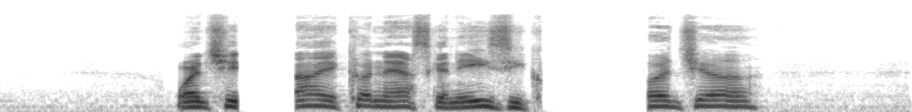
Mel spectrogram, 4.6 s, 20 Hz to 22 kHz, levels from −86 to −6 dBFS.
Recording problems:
audio cutting out; at 1 s and at 2.5 s for 0.5 s

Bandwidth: 13.5 kHz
